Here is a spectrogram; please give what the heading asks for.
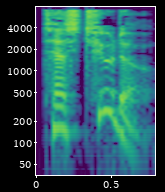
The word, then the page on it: testudo: British English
